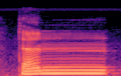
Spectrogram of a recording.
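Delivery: "تن" with sustained nasal n; nasal hold. Shown as a demonstration. Teacher isolating the doubled noon, long nasal n. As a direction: hang on the n of "تن" through the nose.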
